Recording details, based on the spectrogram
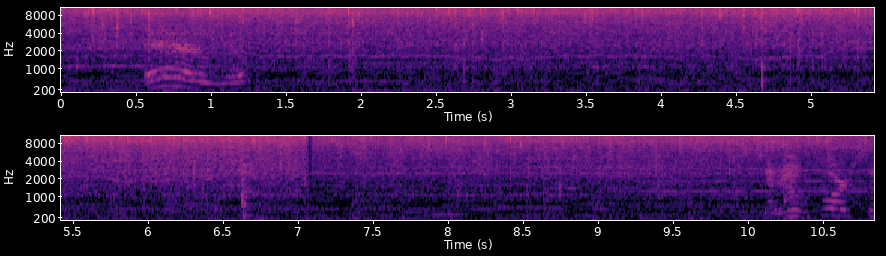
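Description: Meatballs sear in a hot frying pan, giving a steady, close sizzle with occasional light clinks and stirring sounds throughout.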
